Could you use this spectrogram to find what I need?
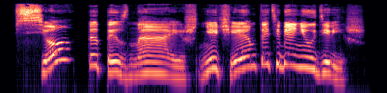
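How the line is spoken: Snide. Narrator (Russian): ехидно ответила Алка

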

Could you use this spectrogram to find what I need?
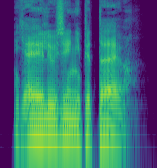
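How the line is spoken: Sighing. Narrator (Russian): вздохнул Демидко

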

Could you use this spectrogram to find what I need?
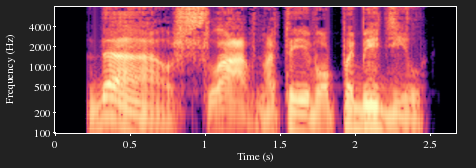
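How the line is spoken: Bitter hiss through teeth. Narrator (Russian): желчно процедил Гостомысл

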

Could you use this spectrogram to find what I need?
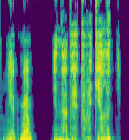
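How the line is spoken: Whisper. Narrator (Russian): мамушка прошептала

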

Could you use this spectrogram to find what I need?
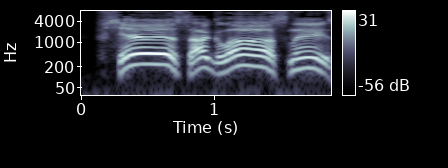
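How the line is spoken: Crowd shouting, echoing. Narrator (Russian): закричала толпа, и от крику долго гремело все поле

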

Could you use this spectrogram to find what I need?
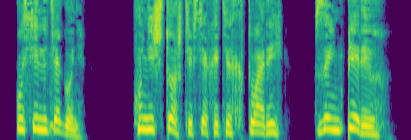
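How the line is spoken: Spirited shout. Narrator (Russian): крикнула она задорно

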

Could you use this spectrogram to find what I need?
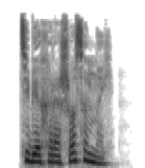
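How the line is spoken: Barely audible. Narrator (Russian): произнес еле слышно

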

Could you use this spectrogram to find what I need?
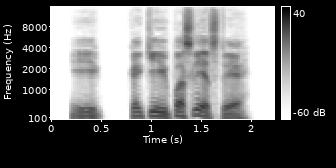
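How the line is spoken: Trembling question. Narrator (Russian): дрожащим голосом спросил Ярк

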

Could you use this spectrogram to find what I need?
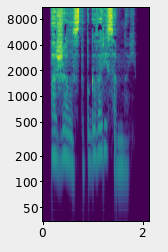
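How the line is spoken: Quiet voice. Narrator (Russian): тихо произнесла я

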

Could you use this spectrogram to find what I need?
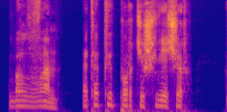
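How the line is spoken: Disappointed mutter. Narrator (Russian): разочарованно буркнула Софья

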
